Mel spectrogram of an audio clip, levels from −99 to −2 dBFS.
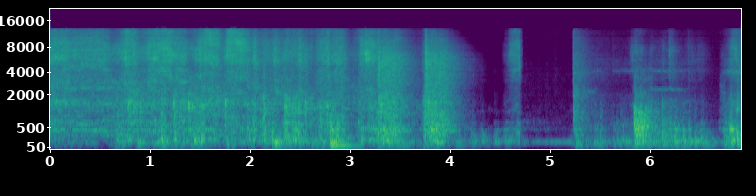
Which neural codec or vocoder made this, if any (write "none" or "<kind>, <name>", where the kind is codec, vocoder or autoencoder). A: autoencoder, DAC-VAE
